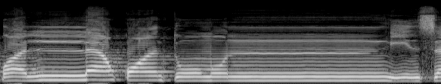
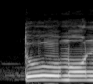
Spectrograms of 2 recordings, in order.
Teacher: Bunyi mo di sini dimasukkan terhadap non dan disertai dengung 2 harokah. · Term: alif lam syamsiyah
